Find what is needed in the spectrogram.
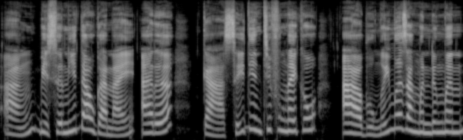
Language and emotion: Bodo, happy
